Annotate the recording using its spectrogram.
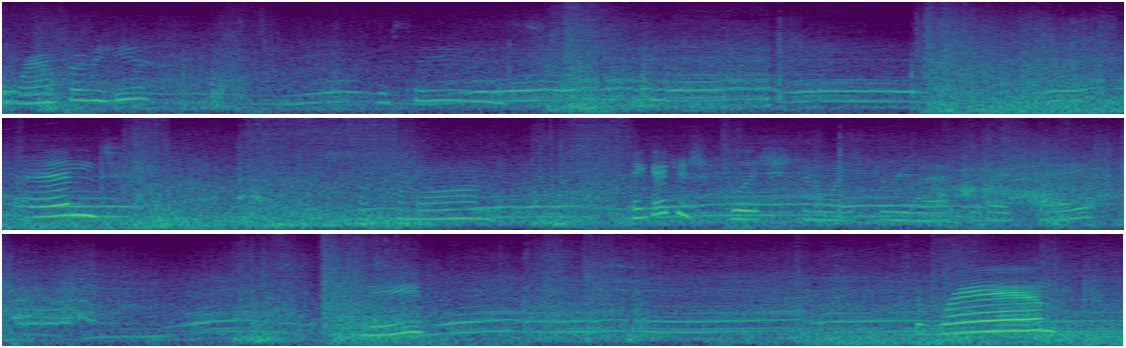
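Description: A racing car engine revs high, rising and dropping with each gear change.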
